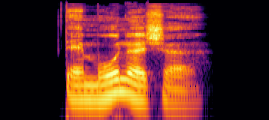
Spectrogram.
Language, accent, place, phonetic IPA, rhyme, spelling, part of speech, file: German, Germany, Berlin, [dɛˈmoːnɪʃə], -oːnɪʃə, dämonische, adjective, De-dämonische.ogg
- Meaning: inflection of dämonisch: 1. strong/mixed nominative/accusative feminine singular 2. strong nominative/accusative plural 3. weak nominative all-gender singular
